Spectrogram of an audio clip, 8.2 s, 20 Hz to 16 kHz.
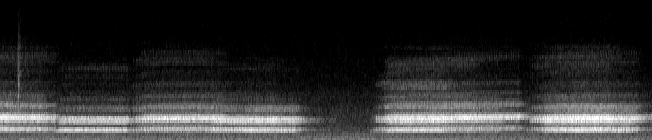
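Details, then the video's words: On a summer night in a Northern Virginia backyard, frogs keep up a near-continuous buzzing drone of overlapping calls, interrupted once by a pause of about a second. "Frog Night 1"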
